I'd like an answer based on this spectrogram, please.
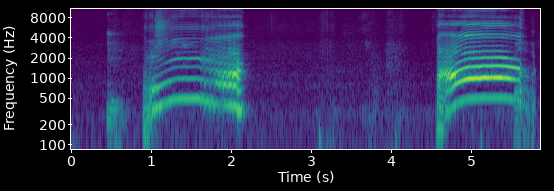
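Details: Domestic cat, described as not wanting guests in the house, gives two drawn-out, tonal, moaning yowls, each about a second long, separated by a three-second pause with faint rustling between them.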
